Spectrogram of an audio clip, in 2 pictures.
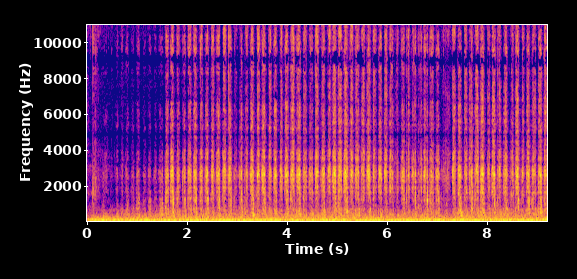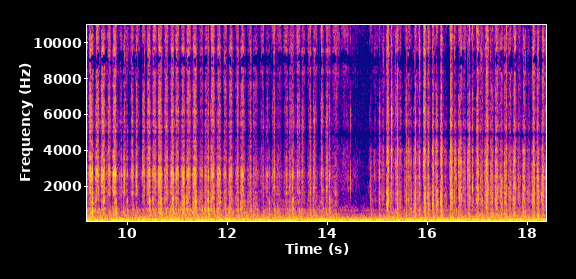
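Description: The edge of a metal bottle opener scratching the coating off a scratch-off lottery ticket in quick, continuous rubbing strokes, with a brief pause near the end.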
